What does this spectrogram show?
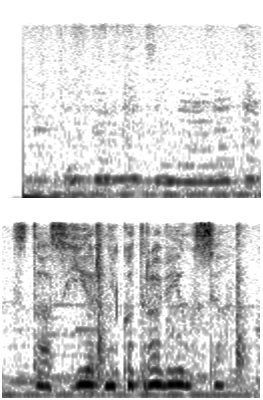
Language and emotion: Russian, sad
